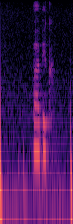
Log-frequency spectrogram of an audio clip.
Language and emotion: Russian, neutral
